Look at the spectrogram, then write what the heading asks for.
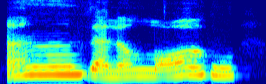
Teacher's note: नून साकिन के बाद जा है, इख्फा हकीकी गुन्ना कामिला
